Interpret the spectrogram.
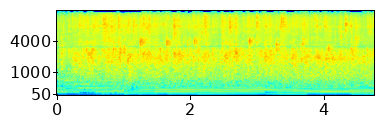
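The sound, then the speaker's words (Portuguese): A crowd applauds Jesus steadily and fairly loudly, a dense wash of clapping lasting the whole stretch, with sustained keyboard chords droning softly underneath. “Você crê nisso? Aplaude a Jesus.”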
